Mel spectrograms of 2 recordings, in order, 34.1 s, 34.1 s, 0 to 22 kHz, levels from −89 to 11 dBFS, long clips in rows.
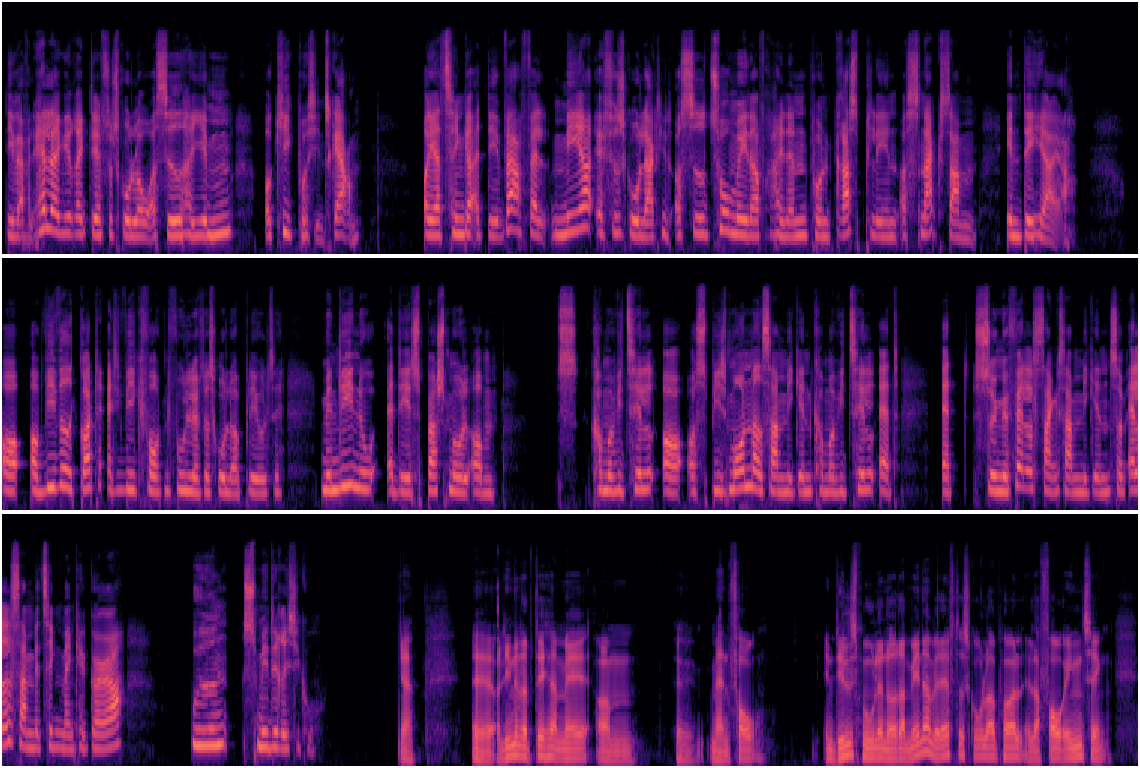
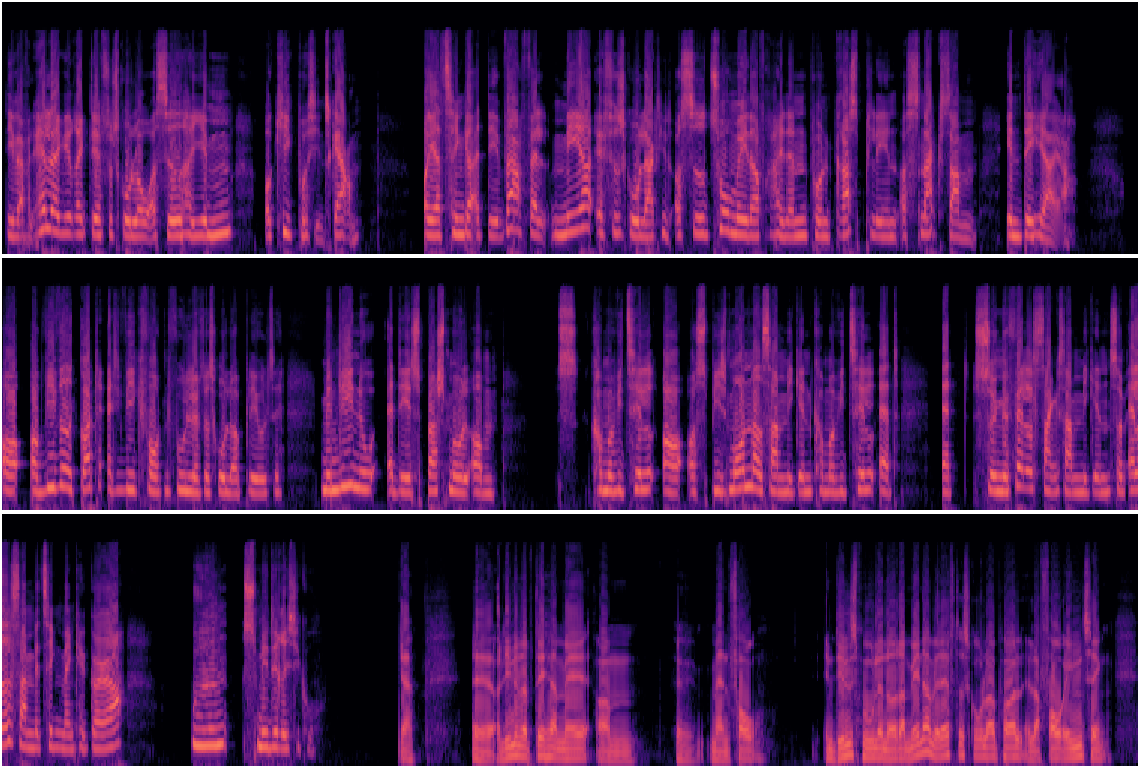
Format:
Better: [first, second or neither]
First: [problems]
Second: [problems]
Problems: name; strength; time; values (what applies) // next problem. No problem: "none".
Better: first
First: none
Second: distortion; slight; 4% of the sound clipped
